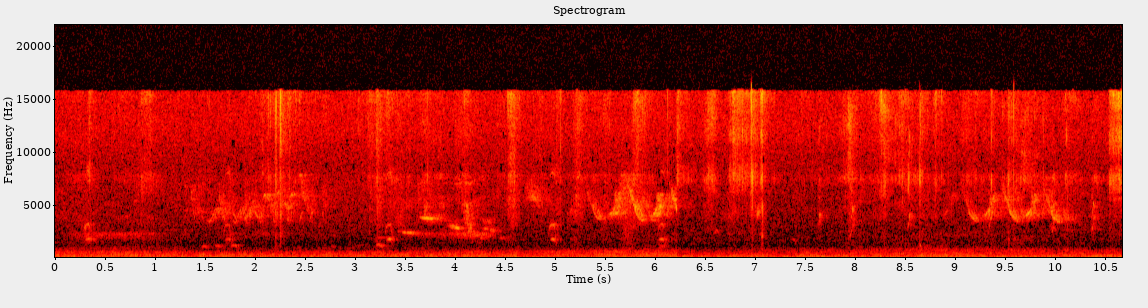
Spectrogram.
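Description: Near silence: a faint low rumble with short, high chirps of small birds several times, and a few faint clicks.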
